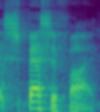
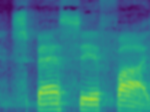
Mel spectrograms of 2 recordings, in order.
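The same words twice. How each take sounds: First: Said in the usual way. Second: "Specify" slowly as spe, ci, fy, pitched up; slow, higher breakdown of "Specify"; syllable by syllable. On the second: Shown as a demonstration. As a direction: sound out "Specify" in three beats. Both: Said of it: "So let's go".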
